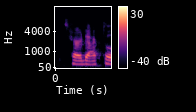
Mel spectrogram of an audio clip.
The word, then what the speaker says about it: pterodactyl: stuff makes sense and pterodactyl is not a weird word with a silent p it actually makes sense because it has this connection of meaning so kind of stepping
